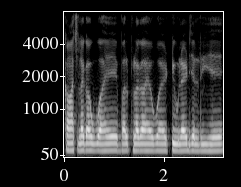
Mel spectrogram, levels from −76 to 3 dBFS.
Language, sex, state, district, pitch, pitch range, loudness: Hindi, male, Chhattisgarh, Balrampur, 140 Hz, 140-145 Hz, -14 LUFS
